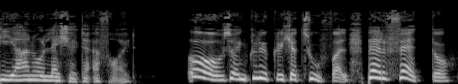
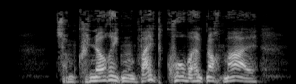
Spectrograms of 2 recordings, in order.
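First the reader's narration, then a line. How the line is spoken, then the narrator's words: Growled. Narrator (German): knurrte Balduin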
